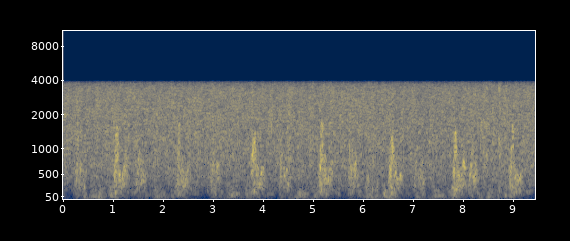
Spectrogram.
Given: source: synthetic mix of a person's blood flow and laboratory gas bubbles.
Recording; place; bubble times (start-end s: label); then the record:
Doppler ultrasound of blood flow; precordium
2.50-2.59 s: bubbles
2.87-3.06 s: bubbles
5.68-5.88 s: bubbles
6.02-6.35 s: bubbles
8.33-8.53 s: bubbles
8.60-8.92 s: bubbles
9.08-9.19 s: bubbles
From the record:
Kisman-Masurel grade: 221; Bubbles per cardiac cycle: several, 3 to 8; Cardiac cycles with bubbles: 10 to 50%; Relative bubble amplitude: barely perceptible (0.100 to 0.250); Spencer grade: 2 (many but less than half of the cardiac periods contain bubble signals, singularly or in groups); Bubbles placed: anywhere in the cardiac cycle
